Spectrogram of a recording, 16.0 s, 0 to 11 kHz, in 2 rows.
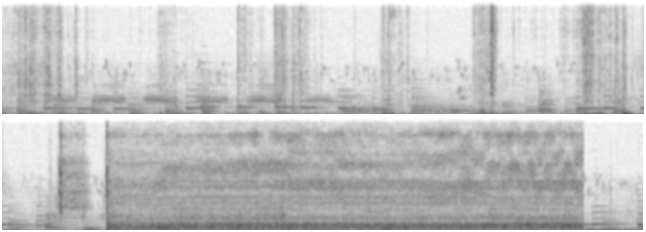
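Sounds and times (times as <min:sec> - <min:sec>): loud rushing roar: 0:09.4 - 0:15.3.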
